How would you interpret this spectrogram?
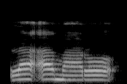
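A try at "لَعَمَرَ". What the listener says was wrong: La amara. Nggak ada yang panjang.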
